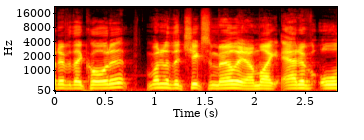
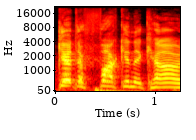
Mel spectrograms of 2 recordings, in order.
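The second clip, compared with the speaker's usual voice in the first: high mock-angry order; strained, raised-pitch retold command; going nuts; 7 semitones higher than usual. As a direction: imitate a man losing his temper. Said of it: "he's going nuts".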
